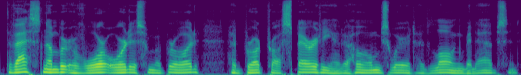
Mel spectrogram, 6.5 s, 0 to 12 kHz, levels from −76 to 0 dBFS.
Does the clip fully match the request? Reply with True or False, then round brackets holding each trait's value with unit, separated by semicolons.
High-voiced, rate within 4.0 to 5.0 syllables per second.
False (115 Hz; 4.9 syllables/s)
